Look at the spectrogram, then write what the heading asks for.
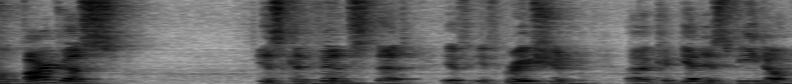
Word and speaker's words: Gratian: This is Gratian, or Gracian, to use the Spanish pronunciation.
